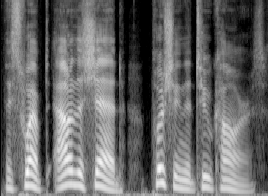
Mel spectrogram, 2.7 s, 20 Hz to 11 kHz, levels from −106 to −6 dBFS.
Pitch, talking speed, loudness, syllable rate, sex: 160 Hz, 225 wpm, -18 LUFS, 4.9 syllables/s, male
